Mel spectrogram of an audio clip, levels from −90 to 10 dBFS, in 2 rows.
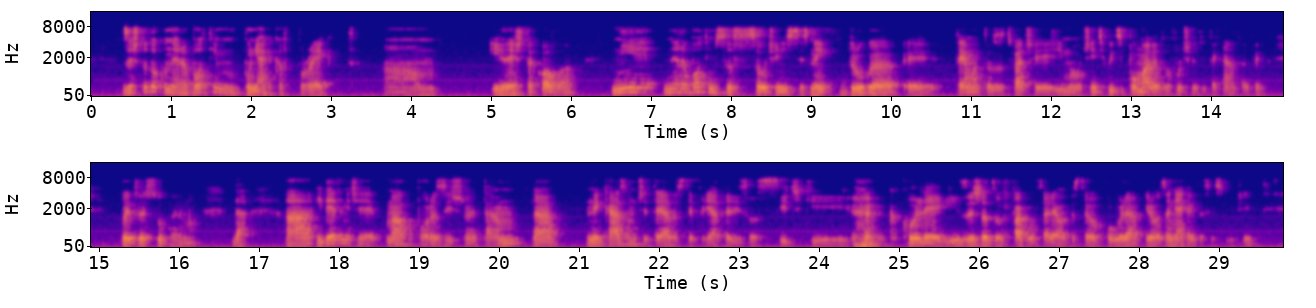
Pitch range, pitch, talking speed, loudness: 95-125 Hz, 110 Hz, 145 wpm, -28 LUFS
